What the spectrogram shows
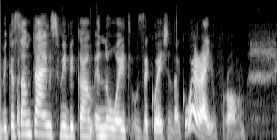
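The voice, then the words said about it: Eastern European accent in English. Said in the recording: “As you hear my accent, I'm not native born in the United States. ... So I was born in Soviet Union”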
